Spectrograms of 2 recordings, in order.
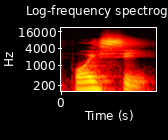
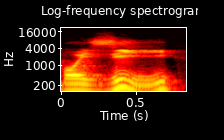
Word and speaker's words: Boise: capital of Idaho, and it's Boyisey, not boy. Boy, boy, like boy. And then you're seeing something. Boyisey.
